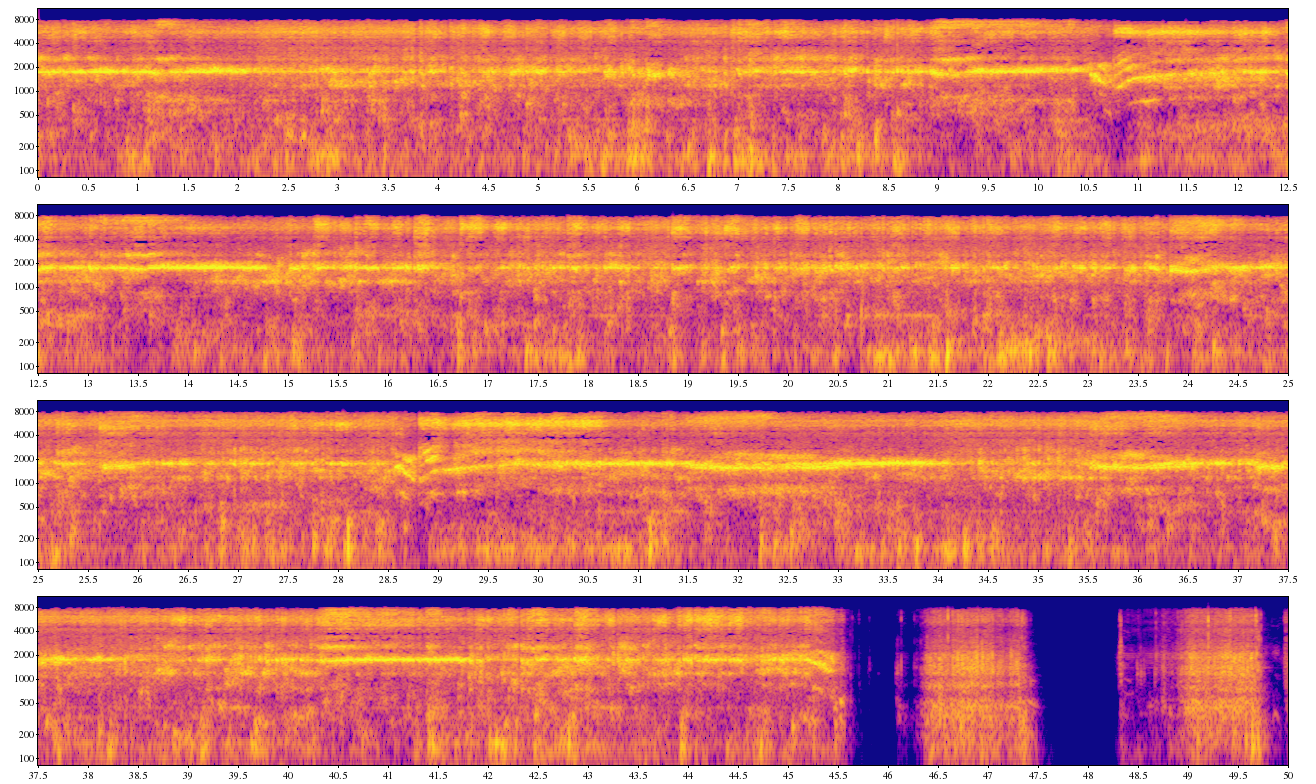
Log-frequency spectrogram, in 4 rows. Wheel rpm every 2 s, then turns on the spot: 230, 230, 230, 230, 220, 200, 230, 230, 240, 240, 240, 230, 230, 230, 210, 230, 230, 230, 230, 230, 230, 230, 100, 20, 30.
46-48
